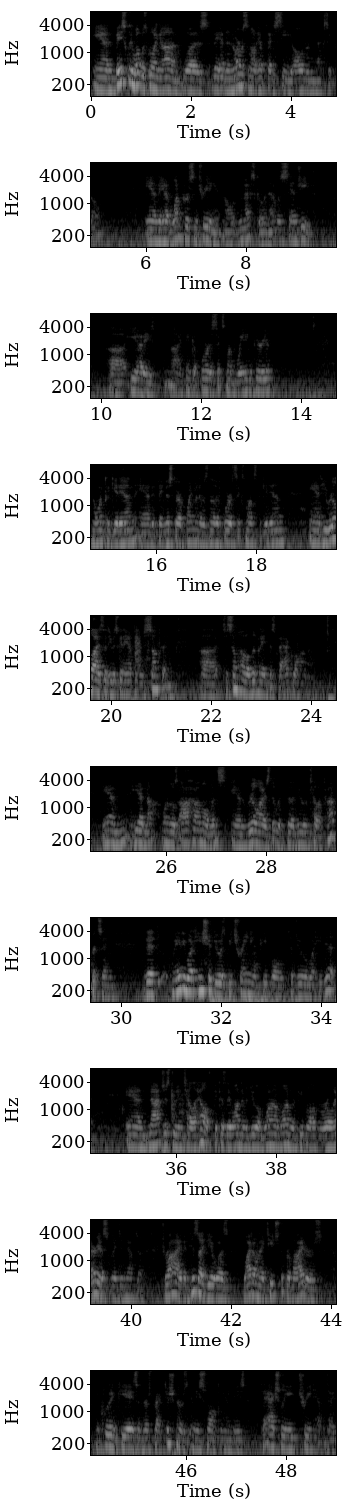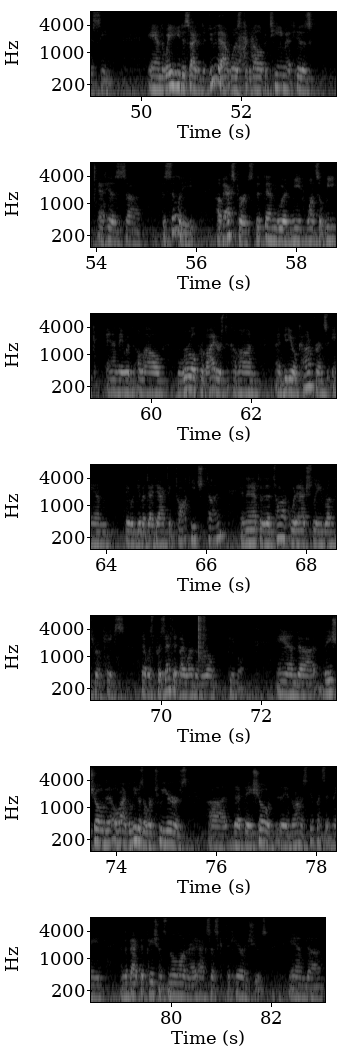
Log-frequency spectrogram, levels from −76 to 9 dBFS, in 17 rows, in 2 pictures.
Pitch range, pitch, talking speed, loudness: 130-150 Hz, 140 Hz, 195 wpm, -42 LUFS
